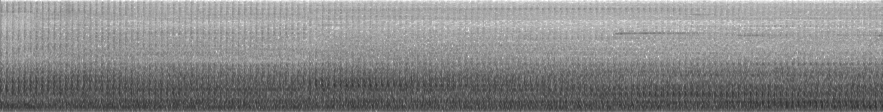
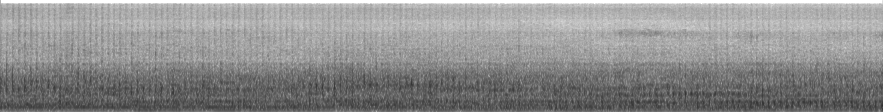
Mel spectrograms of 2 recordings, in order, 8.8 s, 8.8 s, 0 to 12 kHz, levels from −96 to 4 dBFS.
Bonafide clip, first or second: first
